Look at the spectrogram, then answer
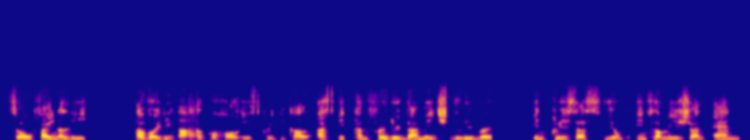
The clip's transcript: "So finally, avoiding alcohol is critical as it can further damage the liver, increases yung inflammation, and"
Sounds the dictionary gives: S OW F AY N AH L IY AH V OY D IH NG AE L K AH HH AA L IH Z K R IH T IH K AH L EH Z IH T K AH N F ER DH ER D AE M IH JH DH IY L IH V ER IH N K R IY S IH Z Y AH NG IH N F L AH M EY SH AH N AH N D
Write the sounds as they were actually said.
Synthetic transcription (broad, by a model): S OW F AY N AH L IY AH V OY D IH NG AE L K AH HH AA L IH S K R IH T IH K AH L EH S IH T K AH N F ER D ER D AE M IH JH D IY L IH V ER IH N K R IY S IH S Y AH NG IH N F L AH M EY SH AH N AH N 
